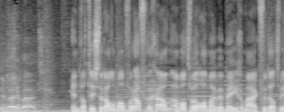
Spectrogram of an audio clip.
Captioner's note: voiceover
